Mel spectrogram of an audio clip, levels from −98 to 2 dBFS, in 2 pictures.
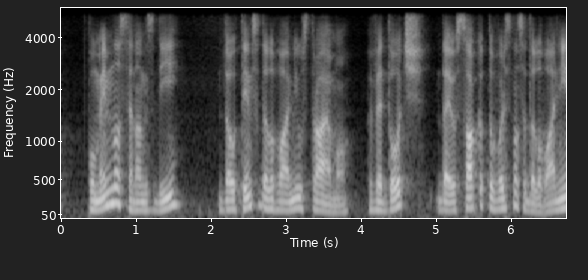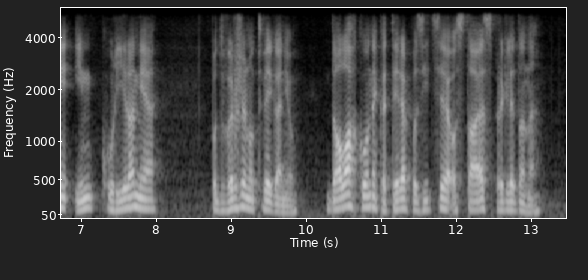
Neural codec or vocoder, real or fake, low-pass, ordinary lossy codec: codec, 16 kHz, about 1 kbps, DyCAST, with the encoder's durations; fake; 5.4 kHz; none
